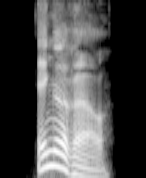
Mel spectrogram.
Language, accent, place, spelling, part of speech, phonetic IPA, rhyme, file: German, Germany, Berlin, engerer, adjective, [ˈɛŋəʁɐ], -ɛŋəʁɐ, De-engerer.ogg
- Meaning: inflection of eng: 1. strong/mixed nominative masculine singular comparative degree 2. strong genitive/dative feminine singular comparative degree 3. strong genitive plural comparative degree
